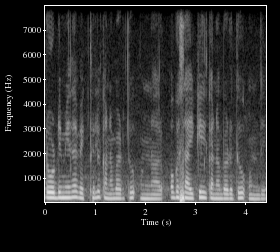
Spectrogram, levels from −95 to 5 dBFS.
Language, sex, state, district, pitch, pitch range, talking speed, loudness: Telugu, female, Telangana, Mahabubabad, 200 Hz, 180-215 Hz, 120 wpm, -17 LUFS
